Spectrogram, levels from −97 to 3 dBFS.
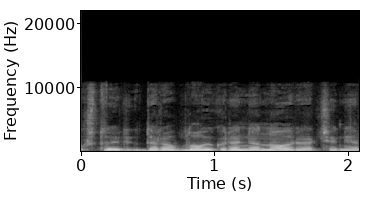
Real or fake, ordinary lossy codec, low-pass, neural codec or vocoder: real; AAC, 48 kbps; 10.8 kHz; none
